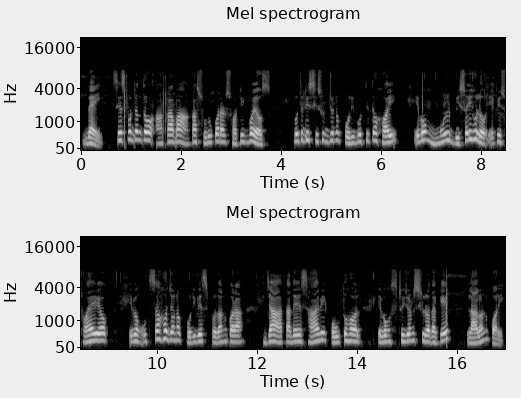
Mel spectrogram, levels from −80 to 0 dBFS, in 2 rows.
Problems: constant background noise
